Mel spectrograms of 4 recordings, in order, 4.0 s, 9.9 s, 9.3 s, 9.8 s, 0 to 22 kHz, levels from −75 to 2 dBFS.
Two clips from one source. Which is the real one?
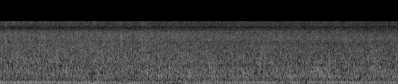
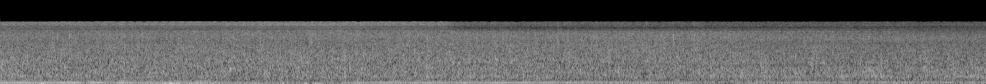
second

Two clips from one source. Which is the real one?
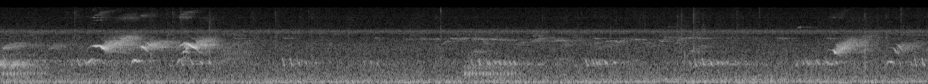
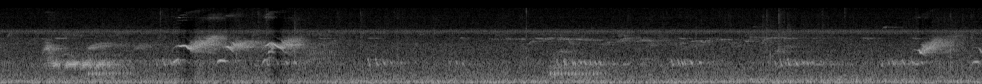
second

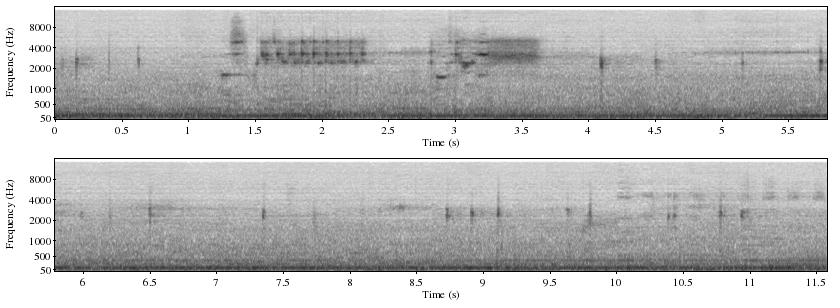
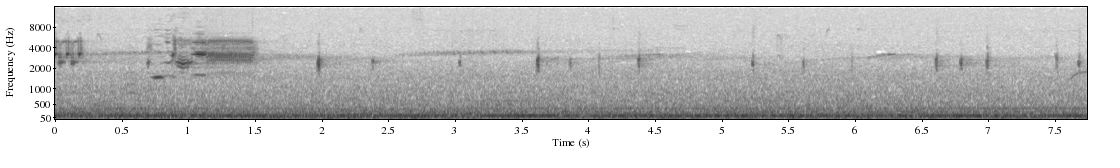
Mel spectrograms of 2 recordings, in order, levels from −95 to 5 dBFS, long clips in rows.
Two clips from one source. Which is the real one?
second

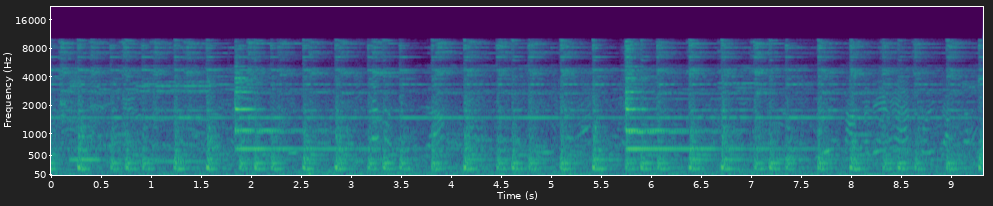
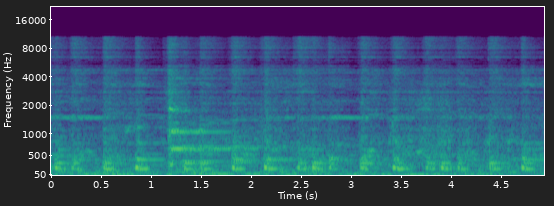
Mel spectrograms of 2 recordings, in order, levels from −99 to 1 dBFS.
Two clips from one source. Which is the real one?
first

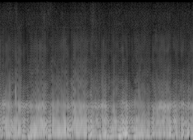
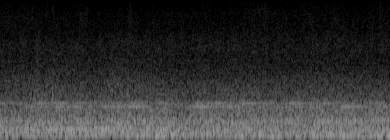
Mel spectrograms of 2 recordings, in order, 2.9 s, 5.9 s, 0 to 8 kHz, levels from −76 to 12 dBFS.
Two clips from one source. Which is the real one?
second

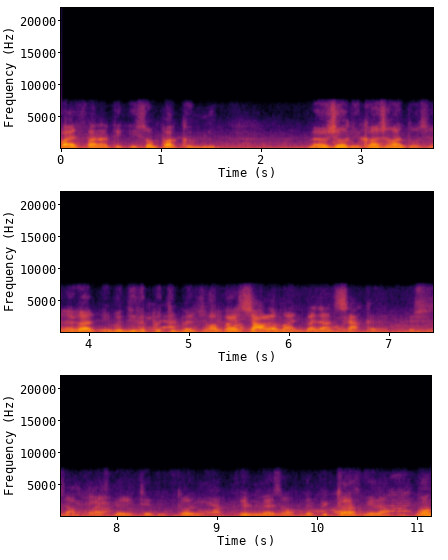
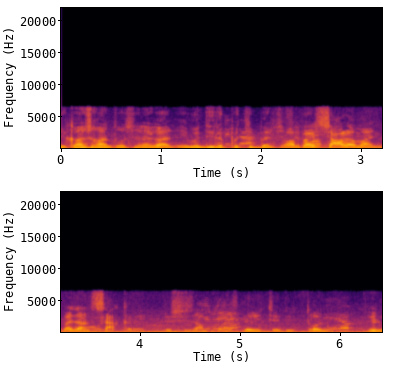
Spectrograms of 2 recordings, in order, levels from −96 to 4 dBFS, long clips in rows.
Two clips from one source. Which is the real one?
second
